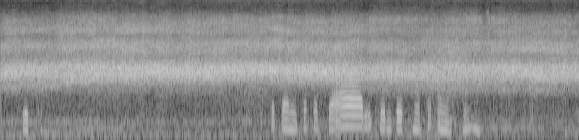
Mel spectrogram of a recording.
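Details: Loud sustained cicada buzz fills the background while a person talks over it in the second half, the insect drone staying constant and shrill.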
